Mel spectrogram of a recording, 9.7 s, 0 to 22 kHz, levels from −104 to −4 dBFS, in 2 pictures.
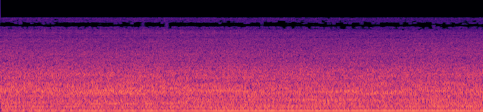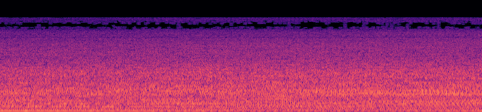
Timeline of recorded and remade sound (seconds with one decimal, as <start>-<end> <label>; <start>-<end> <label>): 0.0-9.7 recorded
